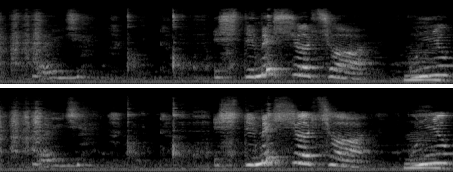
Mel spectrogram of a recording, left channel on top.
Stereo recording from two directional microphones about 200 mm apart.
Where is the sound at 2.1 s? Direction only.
15° left (ahead or behind).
